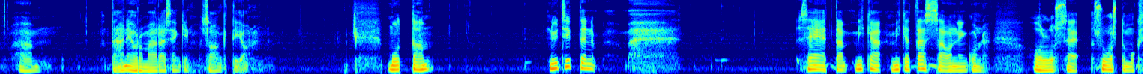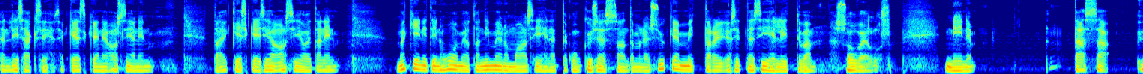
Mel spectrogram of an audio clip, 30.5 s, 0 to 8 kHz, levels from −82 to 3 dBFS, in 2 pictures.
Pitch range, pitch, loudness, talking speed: 105-145 Hz, 115 Hz, -27 LUFS, 85 wpm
